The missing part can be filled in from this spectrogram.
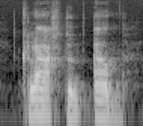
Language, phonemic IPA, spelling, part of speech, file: Dutch, /ˈklaɣdə(n) ˈan/, klaagden aan, verb, Nl-klaagden aan.ogg
- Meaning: inflection of aanklagen: 1. plural past indicative 2. plural past subjunctive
